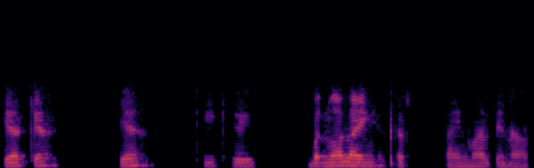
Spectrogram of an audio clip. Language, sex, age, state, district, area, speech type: Hindi, male, 18-30, Madhya Pradesh, Jabalpur, urban, conversation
